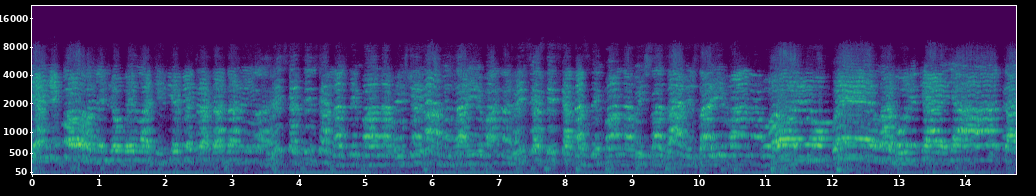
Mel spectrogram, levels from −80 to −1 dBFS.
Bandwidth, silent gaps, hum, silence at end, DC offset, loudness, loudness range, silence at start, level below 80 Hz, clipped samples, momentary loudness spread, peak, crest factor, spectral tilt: 10 kHz; none; none; 0 s; under 0.1%; -26 LUFS; 4 LU; 0 s; -56 dBFS; under 0.1%; 6 LU; -12 dBFS; 14 dB; -2 dB/octave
